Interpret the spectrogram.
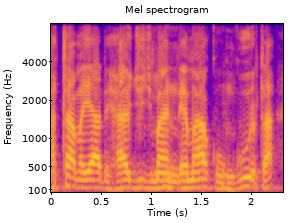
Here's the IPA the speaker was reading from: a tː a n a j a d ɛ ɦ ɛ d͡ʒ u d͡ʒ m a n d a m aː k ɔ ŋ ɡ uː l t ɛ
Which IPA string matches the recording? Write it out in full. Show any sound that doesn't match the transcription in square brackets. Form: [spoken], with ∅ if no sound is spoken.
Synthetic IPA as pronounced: a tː a [m] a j a d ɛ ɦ [a] d͡ʒ u d͡ʒ m a n d [ɛ] m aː k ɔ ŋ ɡ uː [ɾ] t [a]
